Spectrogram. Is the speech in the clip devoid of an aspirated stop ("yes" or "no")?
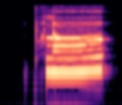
no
